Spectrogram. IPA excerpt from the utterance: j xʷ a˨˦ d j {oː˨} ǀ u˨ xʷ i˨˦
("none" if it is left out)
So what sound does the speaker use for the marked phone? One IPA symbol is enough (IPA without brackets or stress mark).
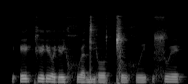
oː˨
